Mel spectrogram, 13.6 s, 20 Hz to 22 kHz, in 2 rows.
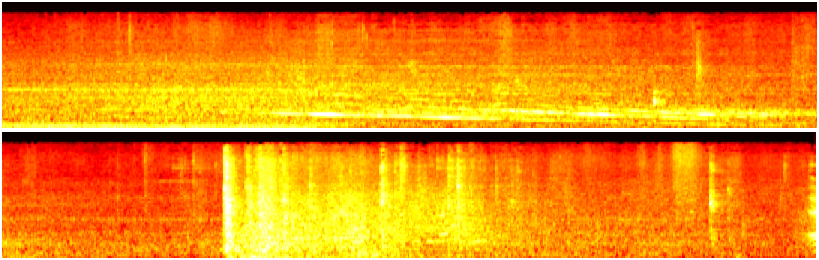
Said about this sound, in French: Non, on arrive dans 20 minutes là, on est dans le bus.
